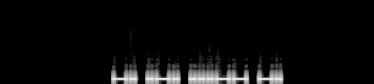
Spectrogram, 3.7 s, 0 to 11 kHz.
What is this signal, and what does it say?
Morse code, heard as a keyed tone, about 28 wpm, 700 Hz. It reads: NR3N
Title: Call Signs - 28wpm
